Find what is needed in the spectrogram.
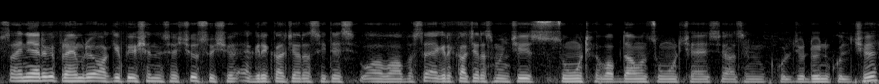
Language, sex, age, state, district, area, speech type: Kashmiri, male, 30-45, Jammu and Kashmir, Anantnag, rural, spontaneous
